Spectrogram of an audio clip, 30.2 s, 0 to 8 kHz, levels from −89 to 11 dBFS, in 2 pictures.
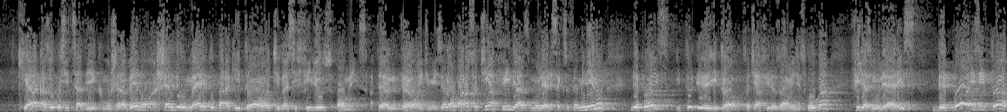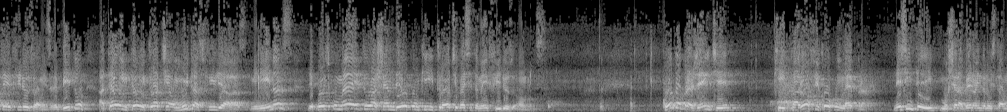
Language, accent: Portuguese, Brazilian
